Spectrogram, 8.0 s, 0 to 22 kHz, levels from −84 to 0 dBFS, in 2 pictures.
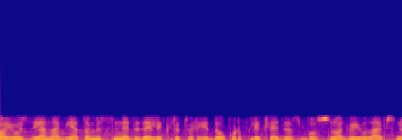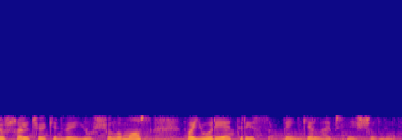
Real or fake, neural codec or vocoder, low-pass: real; none; 3.6 kHz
